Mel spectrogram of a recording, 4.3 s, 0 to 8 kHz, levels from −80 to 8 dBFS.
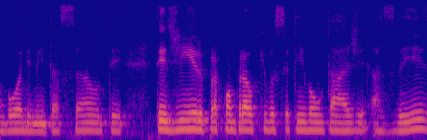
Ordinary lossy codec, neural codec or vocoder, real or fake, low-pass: Opus, 16 kbps; autoencoder, 48 kHz, 128 numbers a frame, DAC-VAE, trained on Japanese speech; fake; 7.2 kHz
